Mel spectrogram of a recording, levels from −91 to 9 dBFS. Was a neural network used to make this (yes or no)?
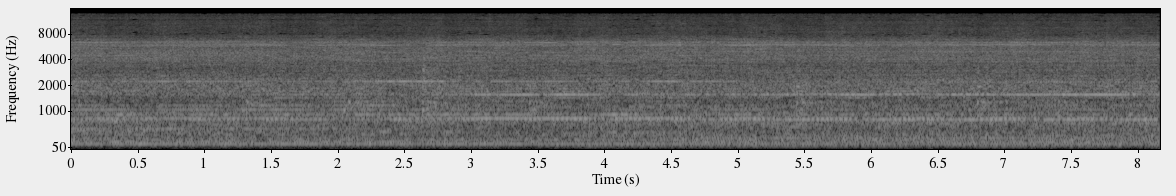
no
